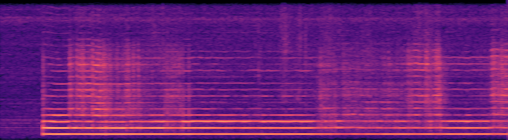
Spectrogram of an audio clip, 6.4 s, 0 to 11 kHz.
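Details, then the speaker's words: Sony TCD5M cassette recorder, long unused, after fuzz gummed on the motor shaft and bearing was cleaned: a steady sustained tone plays slightly sharp because the motor speed control was left turned up, so the tape runs fast. "as you can hear the speed is a little sharp now because i've been playing with the uh speed control so i haven't set it back so i got the motor speed up"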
